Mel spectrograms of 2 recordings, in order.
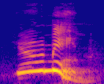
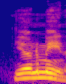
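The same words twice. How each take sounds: First: Very high squeaky question. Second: Said in the usual way. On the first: Pretend. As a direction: squeak it out playfully. Squeaky repeat of earlier question.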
